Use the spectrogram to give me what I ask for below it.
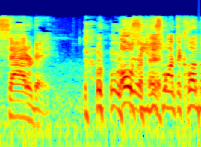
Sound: laughing

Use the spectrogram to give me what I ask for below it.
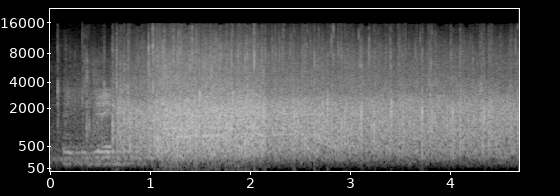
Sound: applause

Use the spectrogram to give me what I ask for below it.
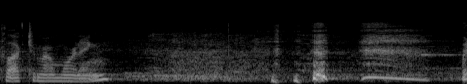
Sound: laughter

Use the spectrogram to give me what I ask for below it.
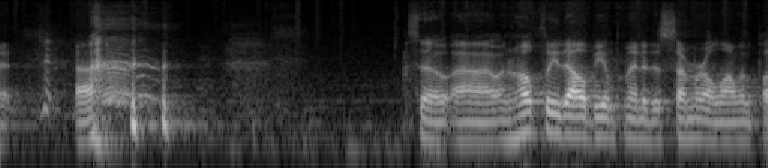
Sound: laugh

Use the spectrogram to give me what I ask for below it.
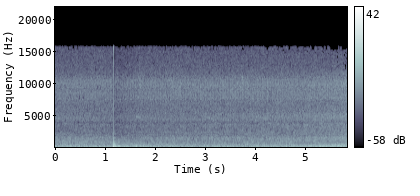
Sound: museum cannon shots

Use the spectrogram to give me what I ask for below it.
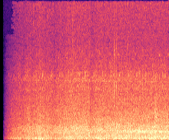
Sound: ambient traffic noise

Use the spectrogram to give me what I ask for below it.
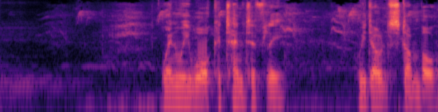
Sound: birds singing

